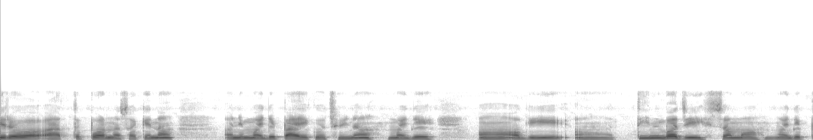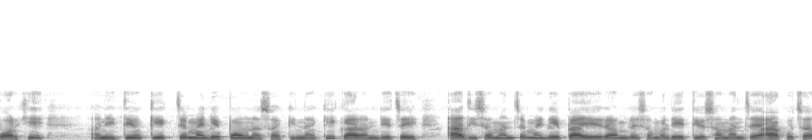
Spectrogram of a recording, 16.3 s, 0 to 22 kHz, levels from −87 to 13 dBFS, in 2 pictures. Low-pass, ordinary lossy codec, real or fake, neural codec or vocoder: none; none; real; none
